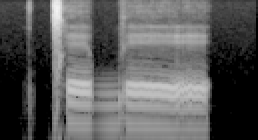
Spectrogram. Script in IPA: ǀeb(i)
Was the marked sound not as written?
yes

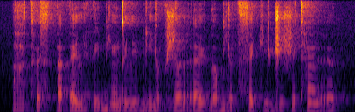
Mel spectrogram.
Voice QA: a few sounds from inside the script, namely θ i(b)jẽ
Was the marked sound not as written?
no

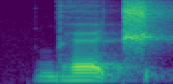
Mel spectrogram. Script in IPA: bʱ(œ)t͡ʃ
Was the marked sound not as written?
yes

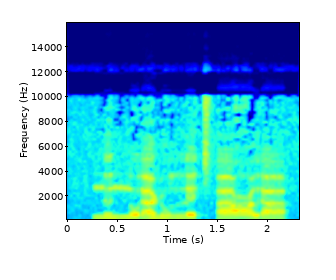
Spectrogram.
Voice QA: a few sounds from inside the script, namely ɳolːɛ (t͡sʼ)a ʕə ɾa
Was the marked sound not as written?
no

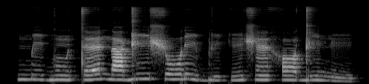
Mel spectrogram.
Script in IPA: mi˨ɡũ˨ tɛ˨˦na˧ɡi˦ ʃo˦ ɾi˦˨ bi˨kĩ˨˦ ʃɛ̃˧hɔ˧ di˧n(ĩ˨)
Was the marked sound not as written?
no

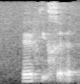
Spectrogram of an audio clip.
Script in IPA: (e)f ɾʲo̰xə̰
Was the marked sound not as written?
yes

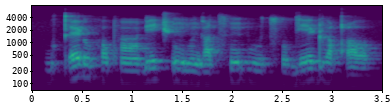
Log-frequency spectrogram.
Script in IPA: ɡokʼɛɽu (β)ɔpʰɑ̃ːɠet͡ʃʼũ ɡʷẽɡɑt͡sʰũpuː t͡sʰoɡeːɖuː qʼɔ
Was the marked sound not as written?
yes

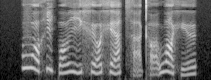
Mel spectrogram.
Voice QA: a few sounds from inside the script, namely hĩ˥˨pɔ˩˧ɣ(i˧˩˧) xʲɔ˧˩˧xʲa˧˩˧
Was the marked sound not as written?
no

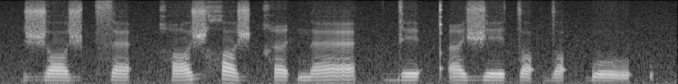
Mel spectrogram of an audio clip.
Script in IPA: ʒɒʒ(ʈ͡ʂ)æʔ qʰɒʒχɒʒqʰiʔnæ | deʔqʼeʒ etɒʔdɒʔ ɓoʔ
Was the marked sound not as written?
yes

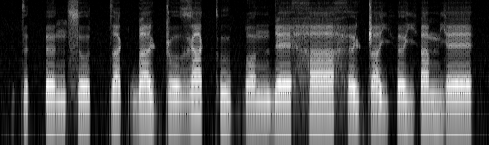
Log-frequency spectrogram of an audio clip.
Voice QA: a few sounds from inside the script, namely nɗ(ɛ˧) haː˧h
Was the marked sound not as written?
no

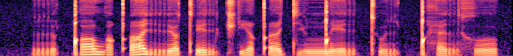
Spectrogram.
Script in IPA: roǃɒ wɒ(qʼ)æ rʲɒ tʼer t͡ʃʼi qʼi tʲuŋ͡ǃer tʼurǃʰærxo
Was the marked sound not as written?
no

